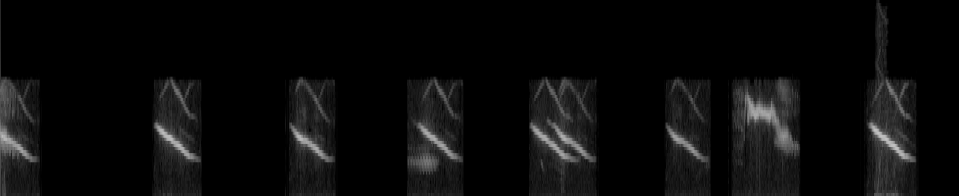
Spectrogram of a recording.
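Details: Common starling calls from a hunting lure mix: a clear whistle sweeping sharply downward, repeated roughly every one to one and a half seconds, with one brief harsh buzzy note near the end.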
